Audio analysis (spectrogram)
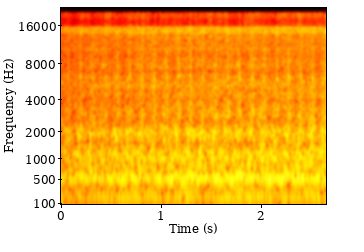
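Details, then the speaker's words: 2018 Ford F150 XLT 4x4 5.0 Coyote V8, sold as bad engine, 1,435 miles on trip data: fast, light tapping over the idle keeping time with engine speed; upper-end tick, owner rules out high-pressure fuel pump, unsure if injectors. "To me, it sounds like an upper end tick, like a top end. It's not. I don't know. Could that be injectors?"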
